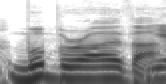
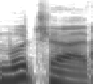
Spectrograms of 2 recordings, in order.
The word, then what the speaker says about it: Muchova: At one stage, yeah, they were pronouncing her name. Was it Muborova. Yeah. – So now it's back to Muchova, okay. which is how it's spelt.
